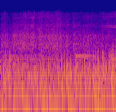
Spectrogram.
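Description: Steady outdoor rumble with wind buffeting the microphone.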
